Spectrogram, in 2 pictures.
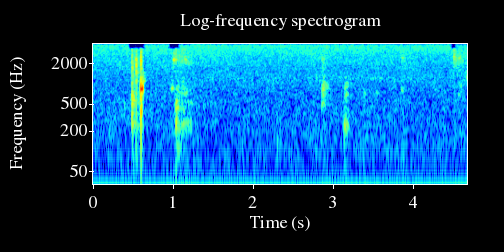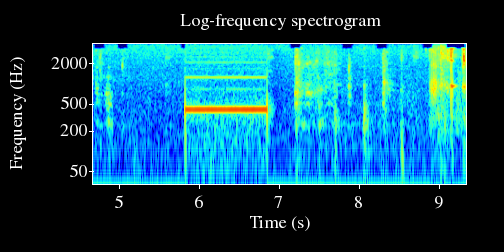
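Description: telephone ringback tone

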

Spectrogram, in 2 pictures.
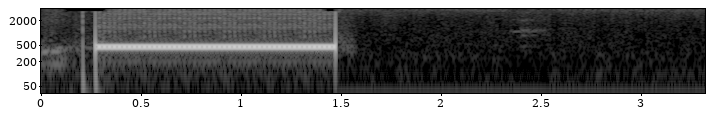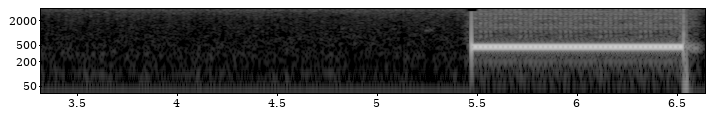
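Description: telephone ringback tone

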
